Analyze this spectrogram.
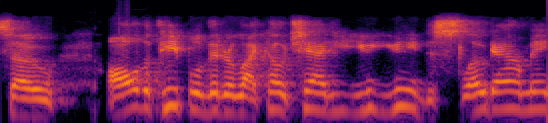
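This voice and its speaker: With an American accent, a man speaks very fast at a high pitch. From Northwest Florida (Pensacola). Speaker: podcast guest telling recovery story. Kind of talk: casual interview, personal testimony. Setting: podcast, livestreamed. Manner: animated, repetitive false starts.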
